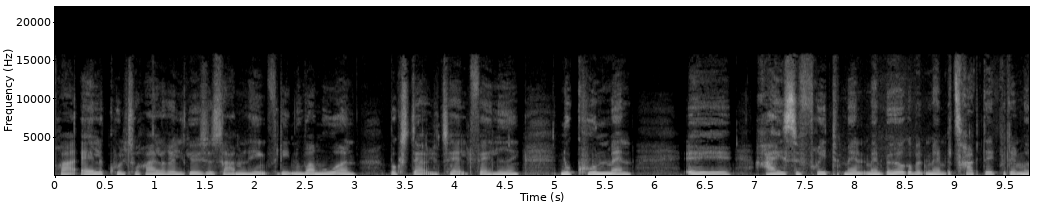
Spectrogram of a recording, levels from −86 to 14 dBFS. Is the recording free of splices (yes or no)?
yes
